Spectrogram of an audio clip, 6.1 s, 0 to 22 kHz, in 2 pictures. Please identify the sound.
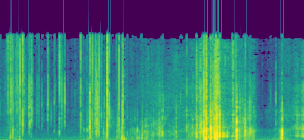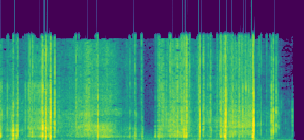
Ice 10 - reverse
Derived From a Wildtrack whilst recording some ambiences
BREAK, cold, crack, effect, field-recording, foot, footstep, freeze, frost, frozen, ice, snow, sound, step, walk, winter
